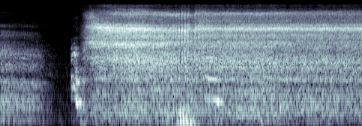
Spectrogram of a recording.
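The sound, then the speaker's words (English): A voice imitates a tea kettle, a long, steady hissing exhale like deep breathing, starting abruptly after a brief silence and holding loud for about two seconds, with no talking. “she turns into a tea kettle.”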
